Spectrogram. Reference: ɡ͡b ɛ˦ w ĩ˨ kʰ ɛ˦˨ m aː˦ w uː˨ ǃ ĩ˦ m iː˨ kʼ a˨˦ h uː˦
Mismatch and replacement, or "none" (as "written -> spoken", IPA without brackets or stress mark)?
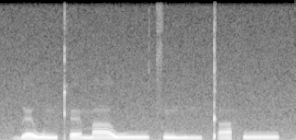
ǃ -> t͡s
